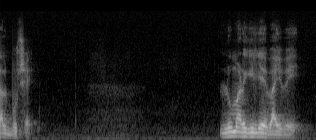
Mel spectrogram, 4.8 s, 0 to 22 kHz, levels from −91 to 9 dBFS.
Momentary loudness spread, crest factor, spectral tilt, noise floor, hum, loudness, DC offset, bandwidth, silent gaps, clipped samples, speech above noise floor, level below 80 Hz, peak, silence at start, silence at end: 15 LU; 20 dB; -6 dB/octave; -64 dBFS; none; -27 LUFS; under 0.1%; 15.5 kHz; none; under 0.1%; 37 dB; -62 dBFS; -12 dBFS; 0 s; 0.3 s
